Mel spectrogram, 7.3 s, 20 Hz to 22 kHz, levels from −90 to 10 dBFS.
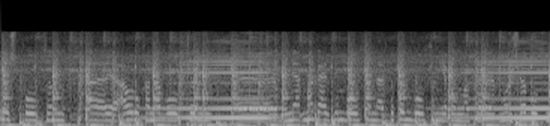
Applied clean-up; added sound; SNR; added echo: none; Drum kit + Bowed string instrument; -5 dB; none.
